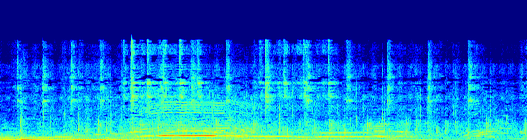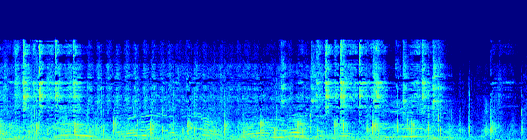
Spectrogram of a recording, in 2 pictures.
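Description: A gospel band's sustained low closing chord fades out about four and a half seconds in, while church voices call out and hands clap in praise.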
